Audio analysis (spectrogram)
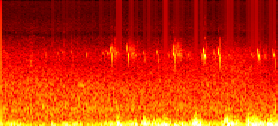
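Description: Wild birds give a series of short, high chirps in quick, irregular bursts over a steady background rumble, with soft low thumps and rustling underneath. No one speaks.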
